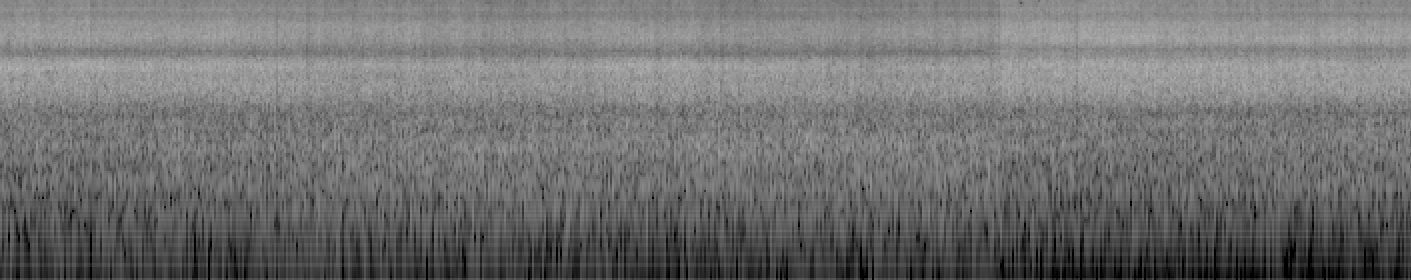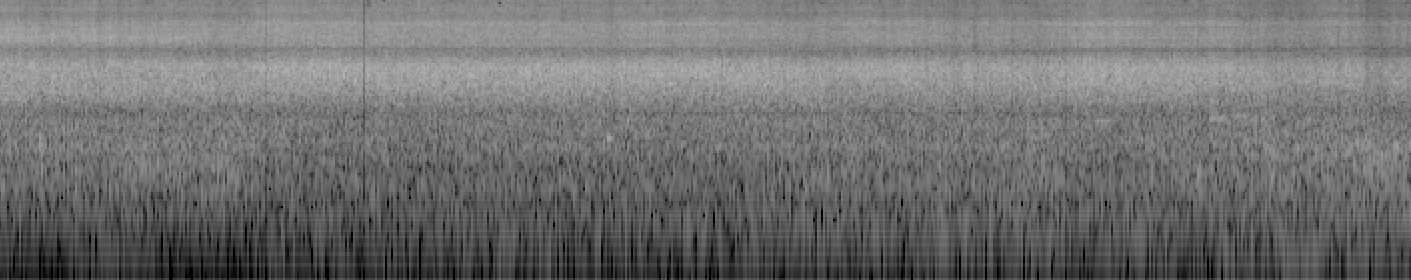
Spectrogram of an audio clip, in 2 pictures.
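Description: Steady rushing noise of a moving mountain railway train heard from on board, running noise and wind on the microphone mixed, with no distinct chuffs or rail clicks.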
